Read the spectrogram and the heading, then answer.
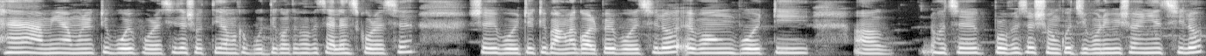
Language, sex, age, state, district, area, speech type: Bengali, female, 18-30, West Bengal, South 24 Parganas, rural, spontaneous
